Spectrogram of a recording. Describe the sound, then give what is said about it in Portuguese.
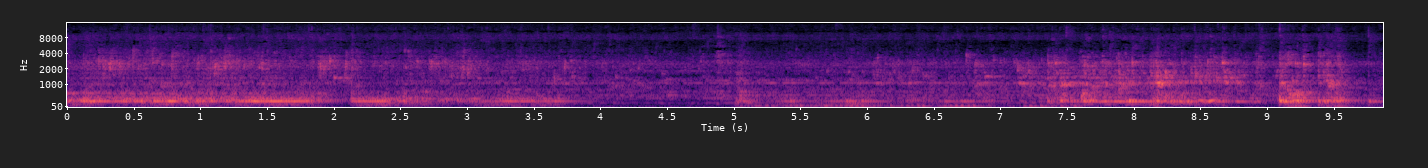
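A toilet flushes after someone presses the flush behind them, a loud rushing gurgle of water that swirls and churns steadily for several seconds, briefly easing before surging again near the end. No one speaks. “A, a, a, apertei atrás a, descarga.”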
